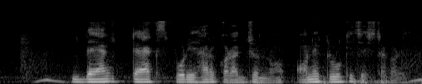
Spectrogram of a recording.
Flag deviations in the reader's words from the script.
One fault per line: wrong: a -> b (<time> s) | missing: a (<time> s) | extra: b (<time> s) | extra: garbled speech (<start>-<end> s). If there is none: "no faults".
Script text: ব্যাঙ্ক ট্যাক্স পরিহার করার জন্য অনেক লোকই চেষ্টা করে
no faults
